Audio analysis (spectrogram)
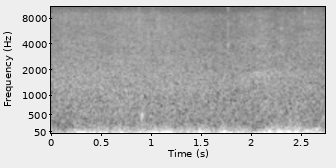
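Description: Wind blowing across a beach in Perth, Australia, a loud, gusty rumble buffeting the microphone with a steady surf-like wash underneath, no voices.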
